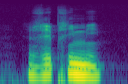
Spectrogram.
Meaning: 1. to suppress, quell (stop the spread of something considered bad or wrong) 2. to repress, stifle (prevent the growth of) 3. to repress, muffle (prevent someone speaking out)
- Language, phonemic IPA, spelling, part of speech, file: French, /ʁe.pʁi.me/, réprimer, verb, Fr-réprimer.ogg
